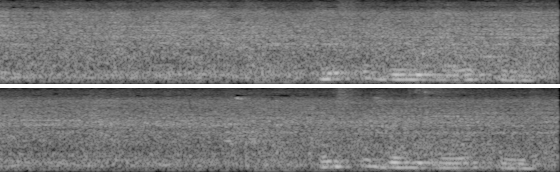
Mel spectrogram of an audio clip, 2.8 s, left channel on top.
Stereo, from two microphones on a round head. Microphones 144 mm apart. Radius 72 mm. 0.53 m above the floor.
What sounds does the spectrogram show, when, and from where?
1.6 s a woman speaking: 55° right (ahead or behind), 3 m; by 2.7 s 45° right (ahead or behind), 2 m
